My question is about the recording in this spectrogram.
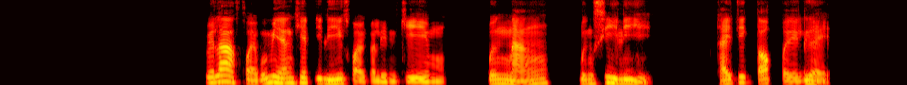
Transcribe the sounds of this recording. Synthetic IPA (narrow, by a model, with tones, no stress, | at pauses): weː˧laː˧˥˨xʰɔ˨˩jbɔː˧˦miː˧˨na˧˦˥ŋhe˧˦t̪̚ʔiː˧˨liː˨˧˦kxɔ˨˩jka˧˩le˨˧˩nkeː˧m | bɤ˧ŋna˧˦ŋ | bɤ˧ŋsiː˧˩˨liː˧˩ | t̪ʰa˨˦jt̪i˧˦k̚t̪ɔ˧˦k̚pa˧jlɯ˧˩jlɯ˥˩əj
